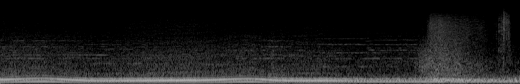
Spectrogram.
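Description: A vehicle engine hums and revs up and down.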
